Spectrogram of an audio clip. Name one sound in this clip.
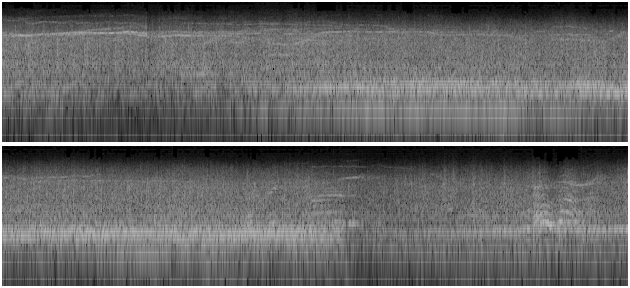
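Racing car engines roar loudly as cars speed past.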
